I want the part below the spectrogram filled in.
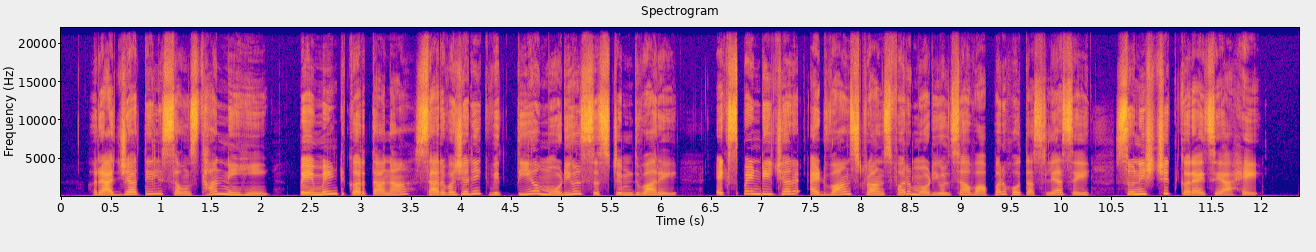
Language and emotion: Marathi, neutral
